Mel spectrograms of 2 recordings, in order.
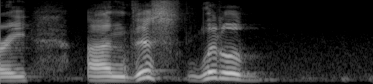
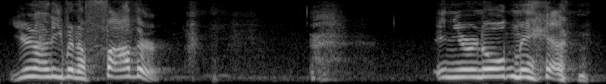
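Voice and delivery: mocking jeer; 9 semitones higher than usual. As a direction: jeer at the old man, hammed-up. Crowd mocking Abraham's new name.

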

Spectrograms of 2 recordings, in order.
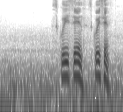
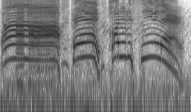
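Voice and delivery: high shouting panic; panicking gamer; 6 dB louder, much slower than usual. Real, not acted. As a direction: yelp as the guard spots you. Spotted by guard, panics.

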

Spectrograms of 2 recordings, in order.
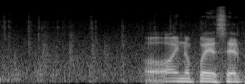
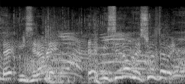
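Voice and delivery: panicked shout; 10 semitones higher than usual. Real, not acted. Gamer grabbed by an enemy, yelling to break free. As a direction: shout as you get grabbed.

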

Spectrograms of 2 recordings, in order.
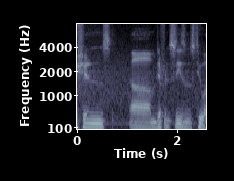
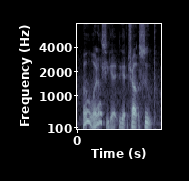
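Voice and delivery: ordinary talk, nothing marked

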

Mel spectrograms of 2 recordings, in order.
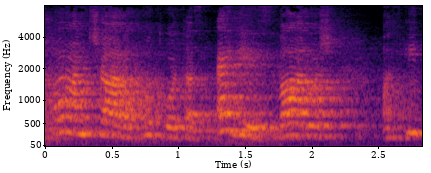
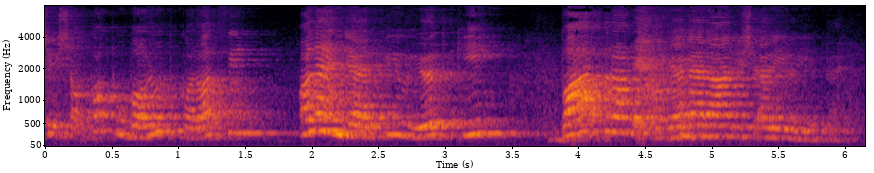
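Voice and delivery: ordinary delivery, nothing marked

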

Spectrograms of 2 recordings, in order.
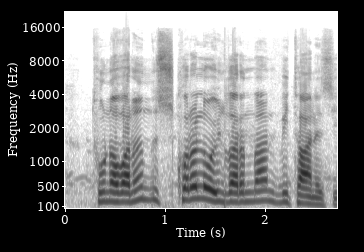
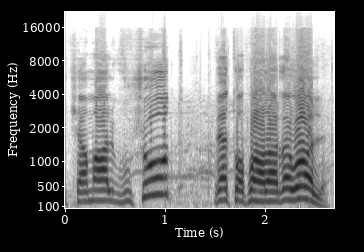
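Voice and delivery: screaming football commentator; 2 semitones higher, 5 dB louder than usual. Real, not acted. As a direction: rise into a shouted goal. Penalty scored, commentator erupts.

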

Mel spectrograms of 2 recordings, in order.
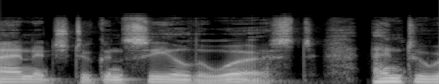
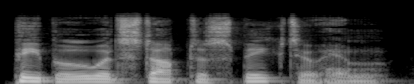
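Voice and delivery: ordinary delivery

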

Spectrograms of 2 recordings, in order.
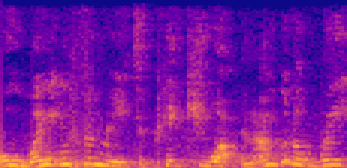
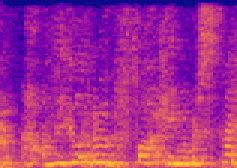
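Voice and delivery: higher and louder, a furious yell at his dad; angry shout; 8 semitones higher, 3 dB louder than usual. Acted. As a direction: yell it at him, fed up. Son furious at father.

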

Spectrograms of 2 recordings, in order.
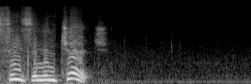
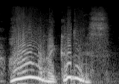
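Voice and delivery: higher, slow, scandalised churchgoer; mock shock; 7 semitones higher than usual. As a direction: clutch your pearls, slowly and higher. Imagining sinners sitting in church.

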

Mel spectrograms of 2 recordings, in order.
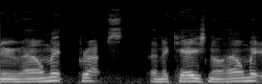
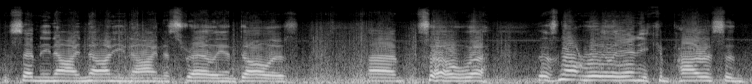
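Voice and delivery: muffled behind closed visor; talking while riding motorbike; speaking inside a helmet; 6 semitones higher, 12 dB louder than usual. Real, not acted. Seen 3: Rider wears closed full-face helmet with visor throughout; R frames show cap only.

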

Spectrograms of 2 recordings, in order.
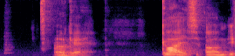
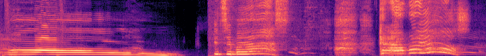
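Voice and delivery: high frantic yelling; panicked screaming; 11 dB louder, slower than usual. Real, not acted. Character stuck, panicked screaming.

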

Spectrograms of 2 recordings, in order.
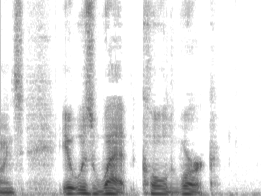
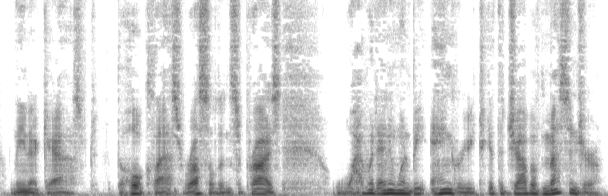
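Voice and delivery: ordinary delivery

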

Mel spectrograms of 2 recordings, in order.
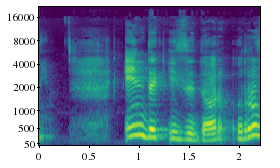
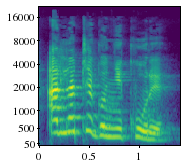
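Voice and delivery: higher, indignant question; a hen ruffled and offended; mildly indignant clucking hen; 6 semitones higher, 6 dB louder than usual. Acted. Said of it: "oburzyła się gdaczka".

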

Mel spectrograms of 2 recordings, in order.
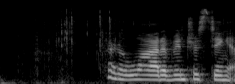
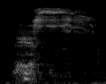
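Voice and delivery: soft voiceless hiss; 19 dB quieter than usual. Shown as a demonstration. Teacher hissing for the robot alphabet. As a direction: let the air hiss out like a snake.

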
